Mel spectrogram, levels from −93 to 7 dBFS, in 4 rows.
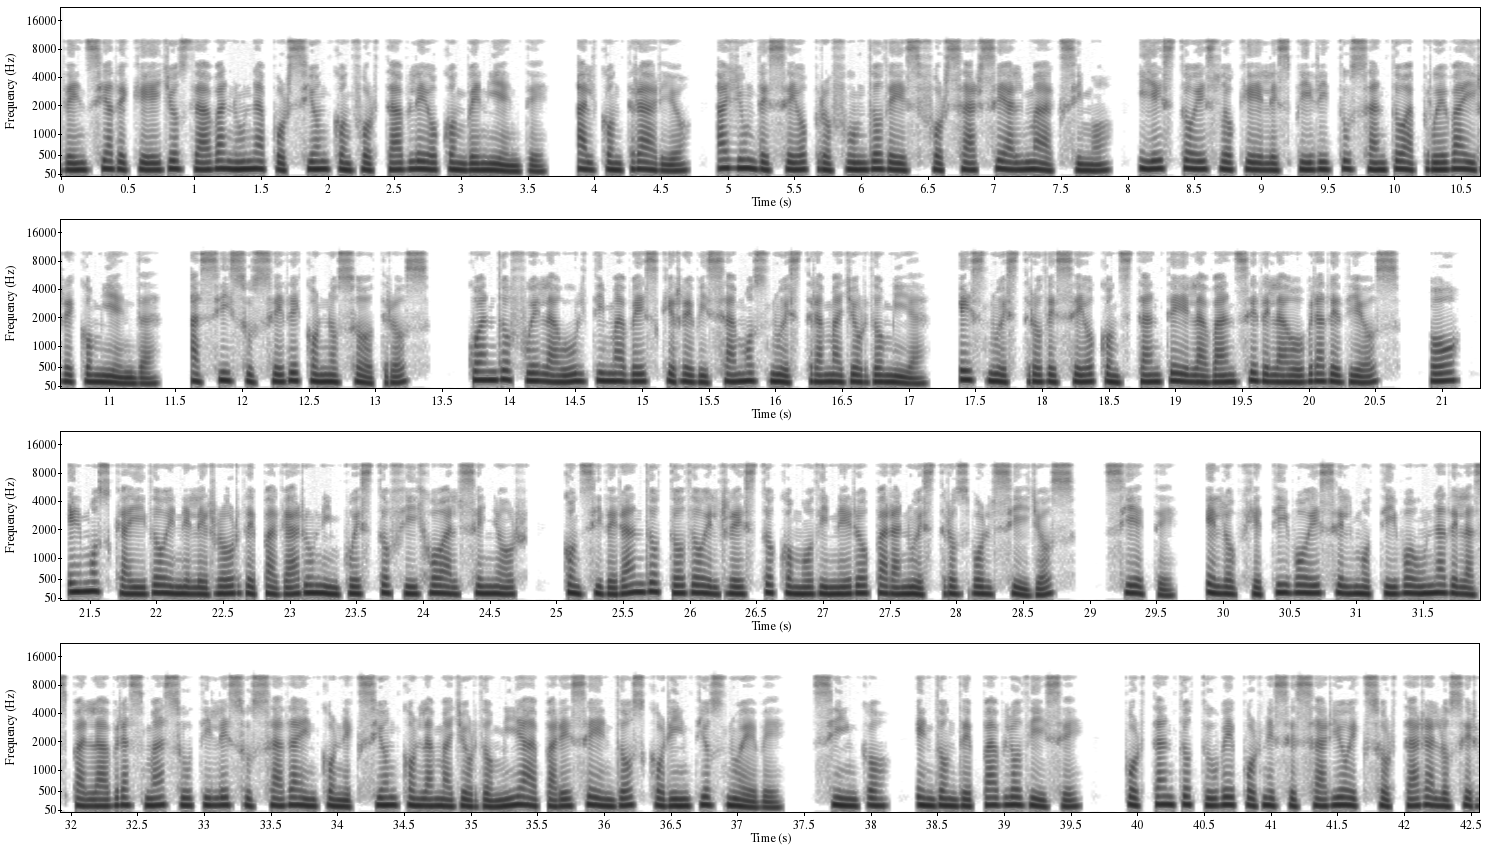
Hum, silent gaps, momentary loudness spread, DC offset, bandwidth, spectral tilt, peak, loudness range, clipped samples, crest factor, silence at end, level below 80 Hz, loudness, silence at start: none; none; 5 LU; under 0.1%; 10.5 kHz; -7.5 dB/octave; -4 dBFS; 1 LU; under 0.1%; 12 dB; 0 s; -50 dBFS; -17 LUFS; 0 s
